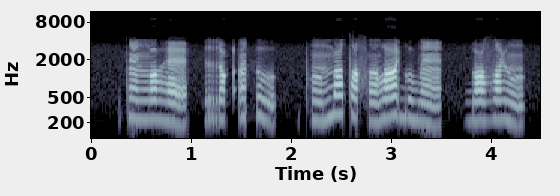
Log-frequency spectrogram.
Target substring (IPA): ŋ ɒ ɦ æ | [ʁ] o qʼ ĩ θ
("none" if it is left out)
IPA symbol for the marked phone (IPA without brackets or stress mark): r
